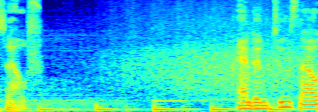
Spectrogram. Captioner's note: applause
